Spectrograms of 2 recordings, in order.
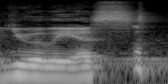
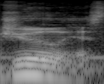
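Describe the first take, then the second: First: The name begins with a non-J sound. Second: The name begins with a J sound. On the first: The speaker calls it wrong. "It's not Julius" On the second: The speaker calls it right. "It, it is it is a J. It is Julius. There we go"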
